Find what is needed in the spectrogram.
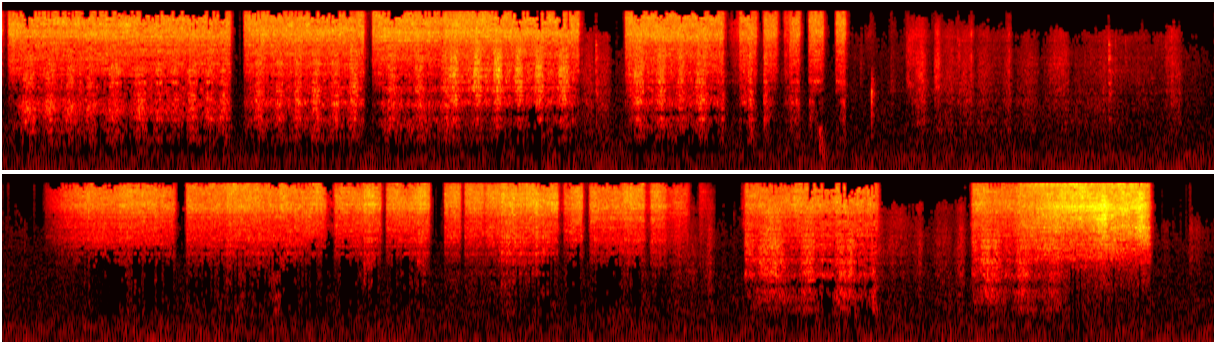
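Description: Suction-fed airbrush spraying spirit stain: a hiss that comes in bursts of a few seconds as the trigger is pressed and released, with short quieter gaps between.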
